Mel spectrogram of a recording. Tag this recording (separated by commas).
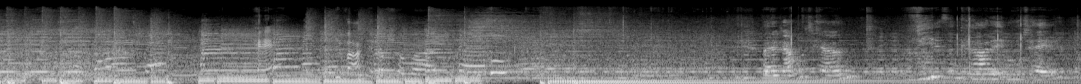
Music, Speech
